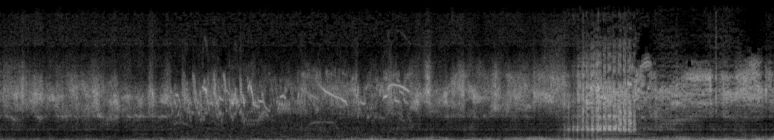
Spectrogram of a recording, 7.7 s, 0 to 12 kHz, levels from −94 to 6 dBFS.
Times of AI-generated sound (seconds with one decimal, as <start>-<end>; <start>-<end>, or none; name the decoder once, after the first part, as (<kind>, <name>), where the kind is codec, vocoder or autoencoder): 0.0-1.7 (codec, SNAC); 4.1-6.0; 6.5-7.7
